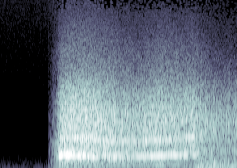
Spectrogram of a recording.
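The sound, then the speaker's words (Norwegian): After a brief silence, a rocket engine abruptly ignites into a loud, sustained roar, a steady low rumble with a humming tone running through it, continuous to the end, creaking and shaking the whole spaceship. “Motoren tennes. Det skraker og rister i hele romskipet.”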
